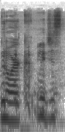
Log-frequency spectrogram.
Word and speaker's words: Newark: How locals say Newark? It's called Newark. We get rid of half the word. Just crunch it.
